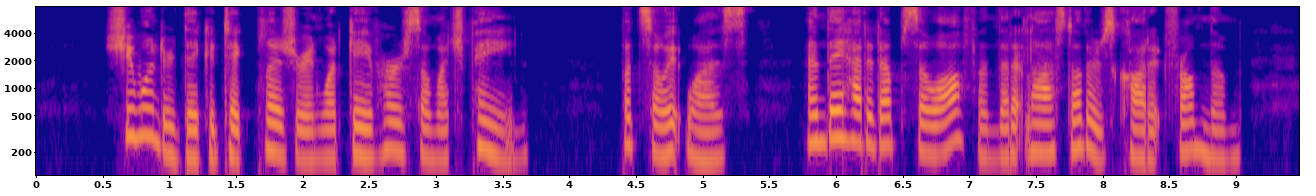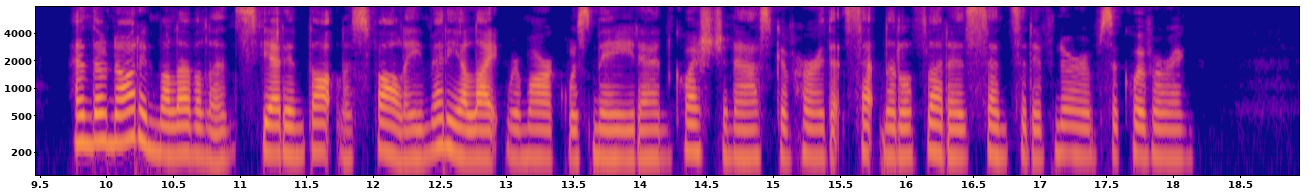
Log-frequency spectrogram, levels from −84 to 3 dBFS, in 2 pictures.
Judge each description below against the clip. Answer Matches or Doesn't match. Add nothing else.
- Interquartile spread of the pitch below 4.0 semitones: Matches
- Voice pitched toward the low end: Doesn't match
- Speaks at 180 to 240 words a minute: Matches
